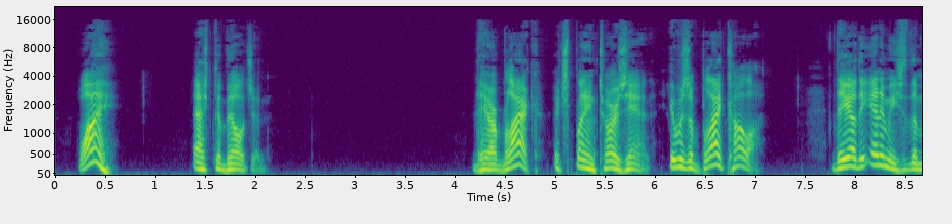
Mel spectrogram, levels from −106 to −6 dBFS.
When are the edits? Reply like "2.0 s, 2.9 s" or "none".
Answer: 4.9 s, 6.0 s, 6.7 s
